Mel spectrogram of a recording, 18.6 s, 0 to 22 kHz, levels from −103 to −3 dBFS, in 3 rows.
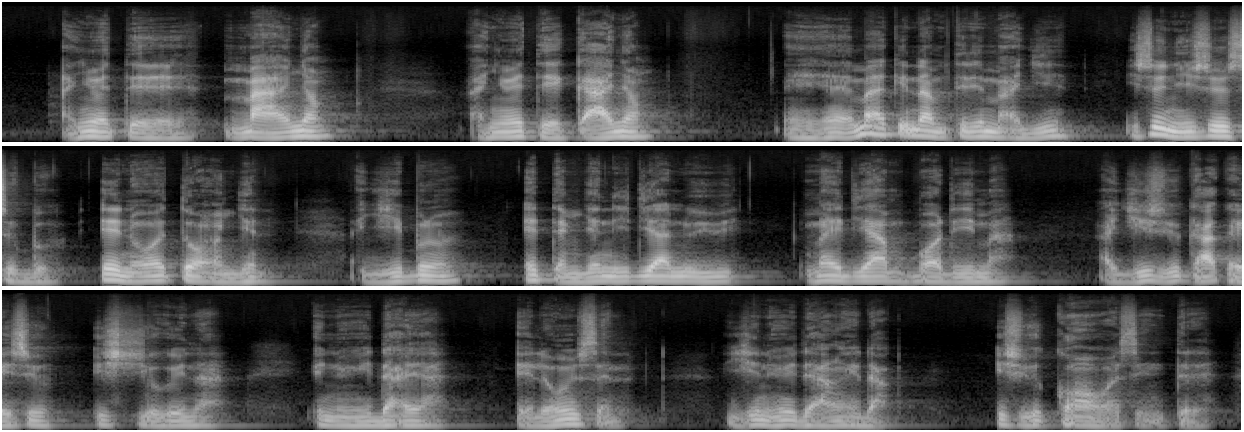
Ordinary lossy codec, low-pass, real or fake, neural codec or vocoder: none; 19.8 kHz; real; none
